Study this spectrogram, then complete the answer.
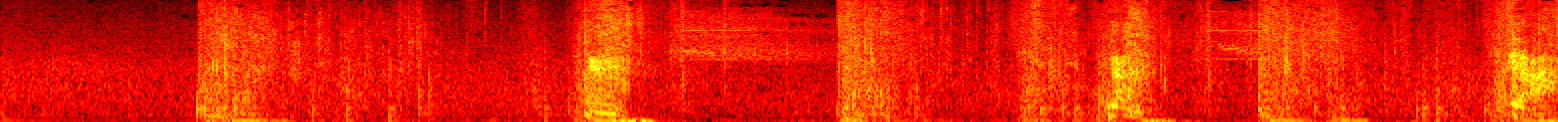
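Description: Eggs burst open with a wet, crunching splatter.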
